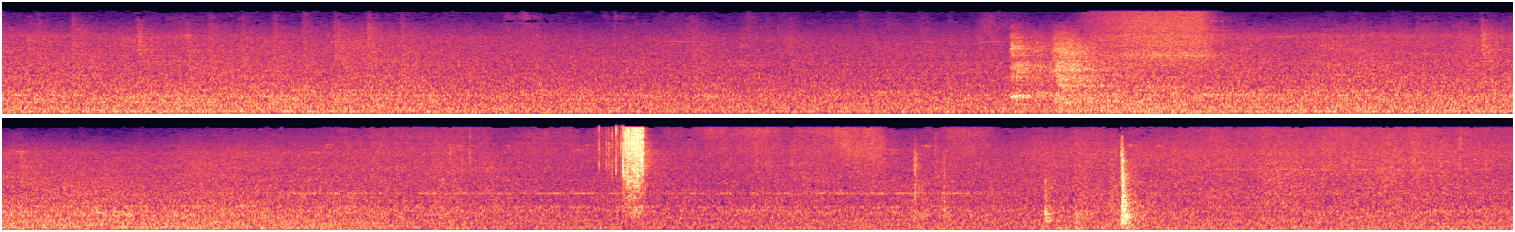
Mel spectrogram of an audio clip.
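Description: Steady background noise with a few short, sharp knocks or clicks, the loudest a little over two-thirds of the way through.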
